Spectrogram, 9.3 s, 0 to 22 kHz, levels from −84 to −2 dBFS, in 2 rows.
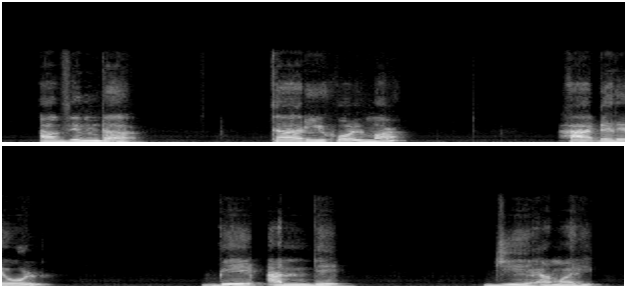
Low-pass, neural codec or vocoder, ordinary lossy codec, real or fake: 14.4 kHz; codec, 32 kHz, 1.9 kbps, SNAC; none; fake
